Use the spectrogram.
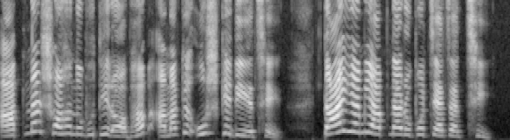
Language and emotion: Bengali, angry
